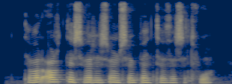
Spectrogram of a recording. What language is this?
Icelandic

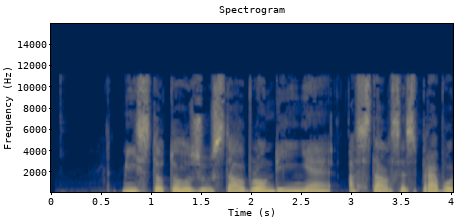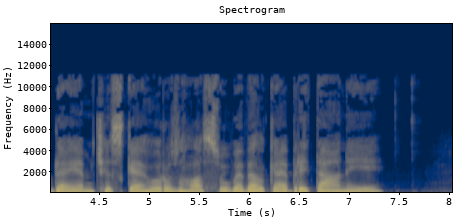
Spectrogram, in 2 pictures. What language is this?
Czech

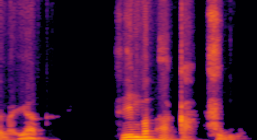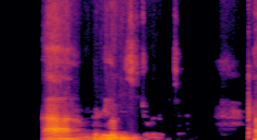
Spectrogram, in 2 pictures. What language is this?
Gweno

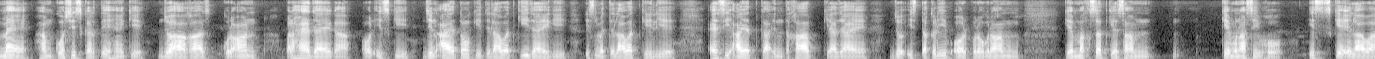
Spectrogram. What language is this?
Urdu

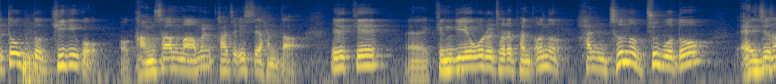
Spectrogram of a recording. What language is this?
Korean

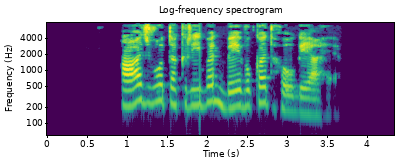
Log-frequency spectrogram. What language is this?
Urdu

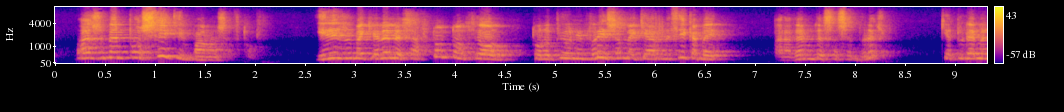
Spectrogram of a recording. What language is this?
Greek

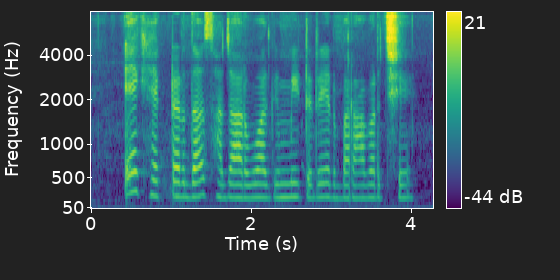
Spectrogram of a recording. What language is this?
Magahi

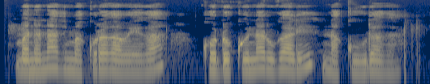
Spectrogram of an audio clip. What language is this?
Kikuyu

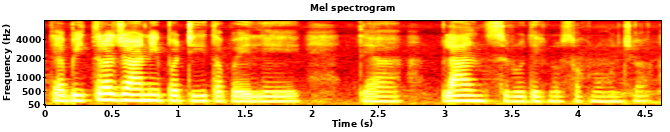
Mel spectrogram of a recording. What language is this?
Nepali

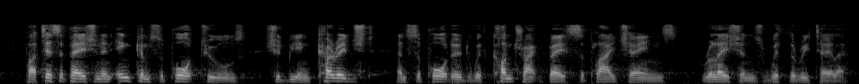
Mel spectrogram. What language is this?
English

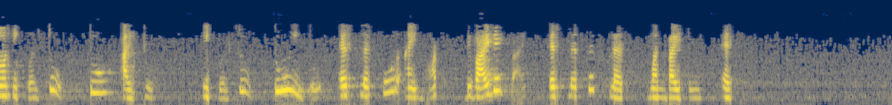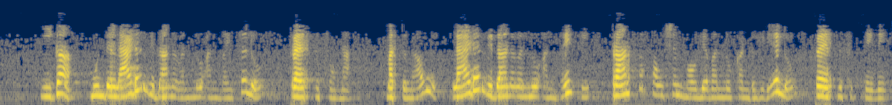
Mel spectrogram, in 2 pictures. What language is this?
Kannada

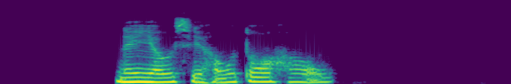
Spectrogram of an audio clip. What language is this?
Cantonese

